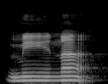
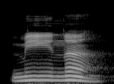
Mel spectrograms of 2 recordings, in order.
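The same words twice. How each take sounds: Both takes have the same delivery.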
